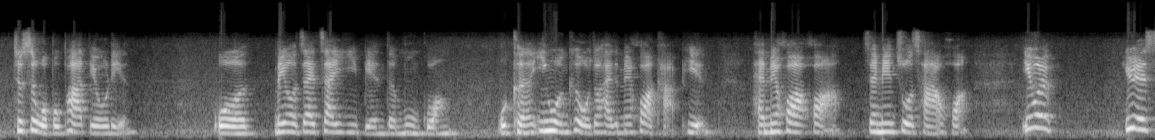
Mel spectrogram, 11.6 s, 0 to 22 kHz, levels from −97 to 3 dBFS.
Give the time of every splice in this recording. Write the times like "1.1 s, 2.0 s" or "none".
2.6 s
